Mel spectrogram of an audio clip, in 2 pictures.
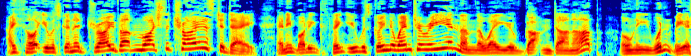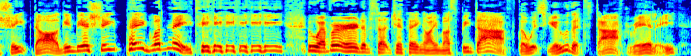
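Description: A man voicing a bossy, talkative farm wife, loud and rapid. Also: on the high side, husky, dry recording, voice pushed up, exaggerated voice. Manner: loud, rapid, scolding chatter.

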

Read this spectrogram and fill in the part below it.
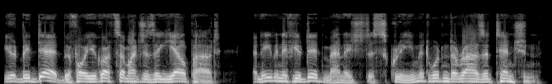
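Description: A man's voice: medium pitch, sing-song, normal speed, vocal fry, no room sound, studio quality, pitched above the performer's own voice. A man voicing a suave, mocking enemy commander who turns grimly threatening. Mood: mocking, smooth. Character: mocking menacing male enemy spy commander.

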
